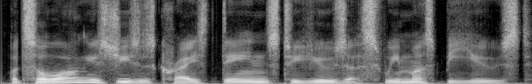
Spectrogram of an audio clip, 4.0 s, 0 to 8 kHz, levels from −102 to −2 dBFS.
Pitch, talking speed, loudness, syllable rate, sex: 105 Hz, 210 wpm, -18 LUFS, 4.2 syllables/s, male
